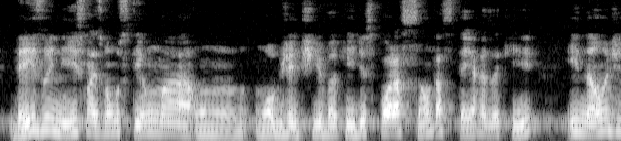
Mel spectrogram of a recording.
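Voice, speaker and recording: An ordinary speaking voice from a man, fairly high in pitch, with fairly even intonation and a moderate pace. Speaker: history teacher. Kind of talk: online class lecture.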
